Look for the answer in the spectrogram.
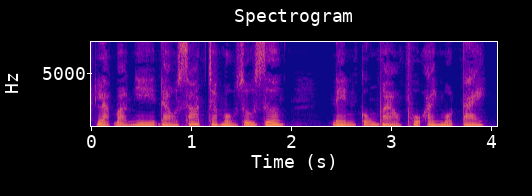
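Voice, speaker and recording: A woman's voice: lowish voice, steady tone, moderate pace, dark tone, no room sound, clean studio sound. A woman narrating a novel as an audiobook, reading steadily and evenly.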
